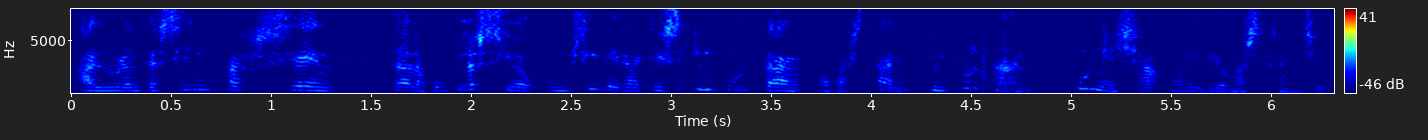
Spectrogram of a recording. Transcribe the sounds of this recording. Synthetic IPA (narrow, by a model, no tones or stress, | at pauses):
əlˠnuɾant̪əsiŋpəɾsen | d̪̥ələpupləsiokunsiðeɾəkezimpuɾt̪anoβəst̪animpuɾt̪ankunɛʃəʔuniðioməst̪ɾənʲʒe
